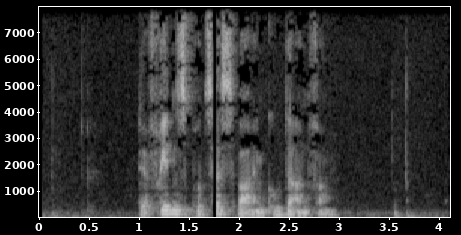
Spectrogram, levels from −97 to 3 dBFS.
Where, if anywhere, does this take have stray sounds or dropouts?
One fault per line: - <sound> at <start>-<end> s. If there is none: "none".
- dropout at 1.7-1.8 s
